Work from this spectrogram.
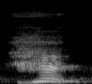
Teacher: dalam membunyikannya ada suara nafas H, ada desisan. Yang kedua dibaca dengan lembut H, H. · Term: huruf H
